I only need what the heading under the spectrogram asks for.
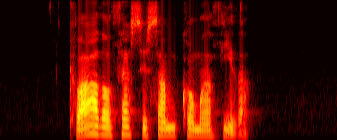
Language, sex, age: Icelandic, male, 30-39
